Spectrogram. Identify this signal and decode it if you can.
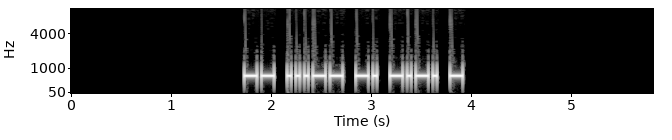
Morse code, heard as a keyed tone, about 28 wpm, 700 Hz. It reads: M3NCT
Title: DXCC-100 Call Signs - 5 Characters - 28wpm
